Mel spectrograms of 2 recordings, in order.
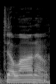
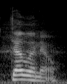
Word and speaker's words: Delano: Because we're going to be staying at Delano, so... Delano. I keep saying it wrong. It's about after the president. That's the only reason I can remember.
